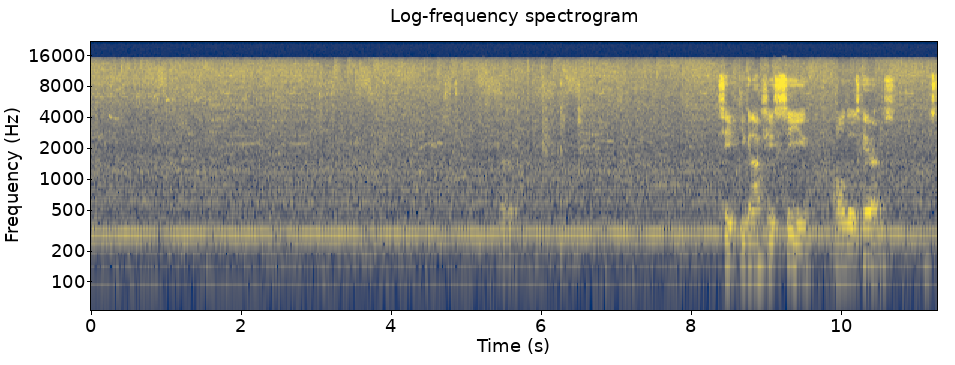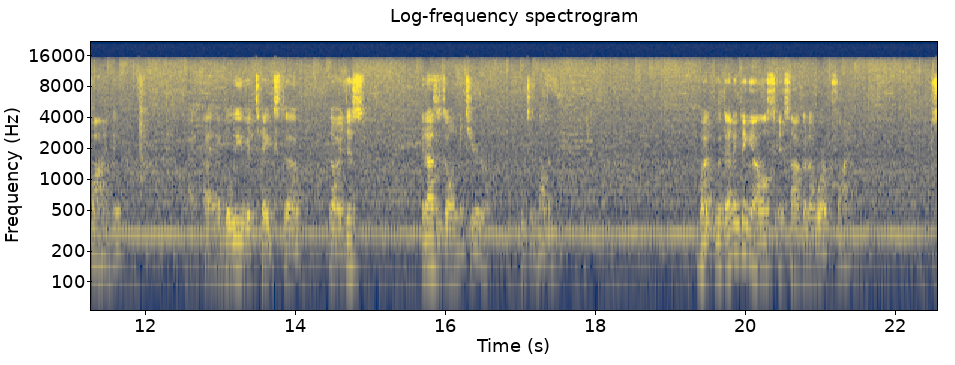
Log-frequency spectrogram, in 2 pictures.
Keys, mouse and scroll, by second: 5.5 click, 12.1 shift+middle click, 17.0 click.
